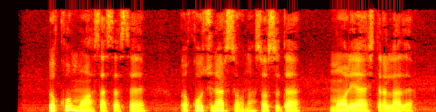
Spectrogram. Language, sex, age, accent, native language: Uzbek, male, 18-24, Buxoro, Uzbek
